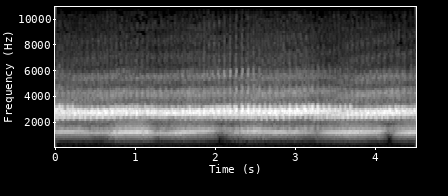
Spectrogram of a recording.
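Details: Arizona spadefoot toads calling in the Arizona outdoors: a steady high ringing chorus with lower, bleating notes swelling and fading every second or so, many callers overlapping without pause.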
